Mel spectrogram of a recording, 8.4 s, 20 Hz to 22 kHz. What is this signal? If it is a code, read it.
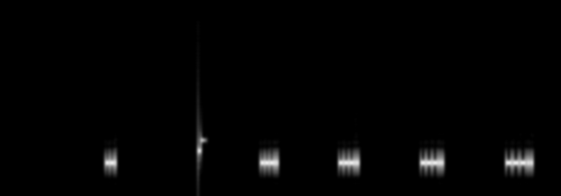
Morse code, heard as a keyed tone, about 56 wpm, spaced as for 9 wpm, 700 Hz. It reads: G 8888
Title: Speed-Racing Single Letter-Number 45wpm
